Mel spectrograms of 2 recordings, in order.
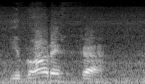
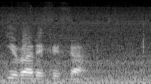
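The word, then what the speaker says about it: יְבָרֶכְךָ: So we accentuate the bit and we rest the Sheva under the first Chaf, and it's pronounced Yebarekh-kha, not Yebarekh-kha.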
